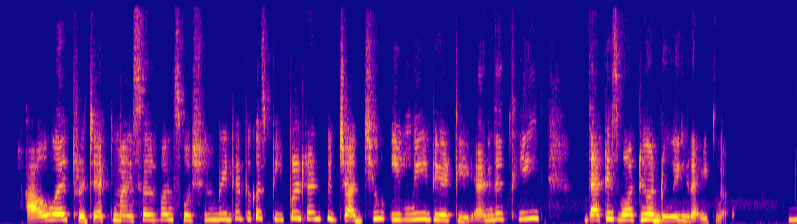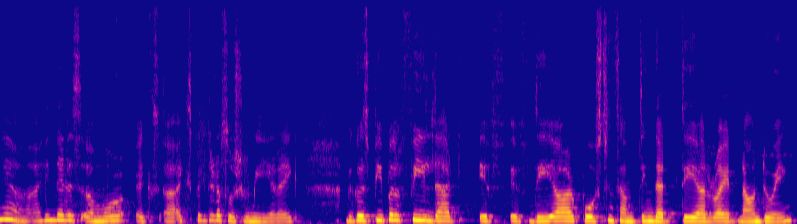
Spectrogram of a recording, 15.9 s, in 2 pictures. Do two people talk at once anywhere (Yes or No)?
No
